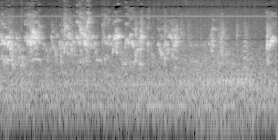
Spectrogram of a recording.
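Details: Captive budgerigars give harsh, scratchy squawks and chirpy chatter in quick succession. The calls are loud at first, then fade to softer mutterings before a final sharp squawk.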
